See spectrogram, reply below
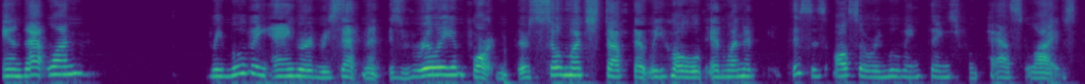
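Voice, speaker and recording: Older woman, healing workshop teacher, gentle and unhurried, mid-pitched voice, patient explanations. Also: low-quality recording. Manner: gentle, unhurried, repeats and spells out points.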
